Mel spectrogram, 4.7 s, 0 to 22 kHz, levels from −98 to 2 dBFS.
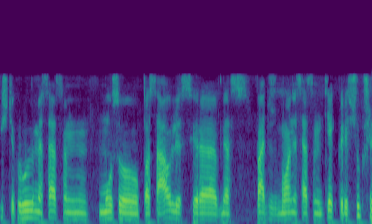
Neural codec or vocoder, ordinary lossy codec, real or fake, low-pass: none; AAC, 48 kbps; real; 5.4 kHz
